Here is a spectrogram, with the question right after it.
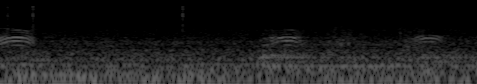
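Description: Honking, goose-like bird calls in the Shardlight game sound a few times, faint and separated by short gaps, over a low steady ambient background.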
